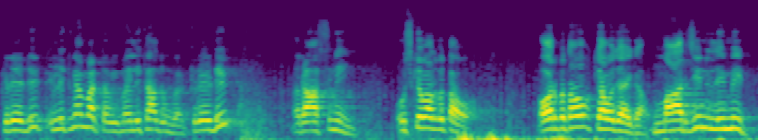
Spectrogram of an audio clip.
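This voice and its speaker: A man's voice: sits high, lively intonation, moderate pace, a little hiss or hum. A male teacher giving a classroom lecture, repeatedly quizzing his students and having them echo the key terms. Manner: drilling students with repeated questions. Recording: classroom with long reverb.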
